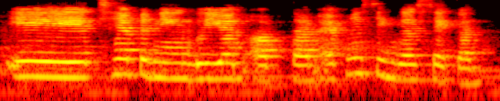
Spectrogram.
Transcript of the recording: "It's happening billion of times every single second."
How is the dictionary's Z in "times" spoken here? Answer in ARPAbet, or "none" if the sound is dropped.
none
